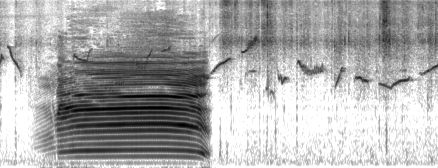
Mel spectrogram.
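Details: Tame cow being herded to pasture in the morning gives a single strong, level moo lasting about one and a half seconds, followed by clear whistled bird chirps in the background.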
